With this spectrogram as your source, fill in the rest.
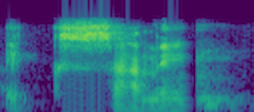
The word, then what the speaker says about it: examen: Entonces, en la palabra examen, la sílaba que tiene mayor fuerza de voz es sa.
